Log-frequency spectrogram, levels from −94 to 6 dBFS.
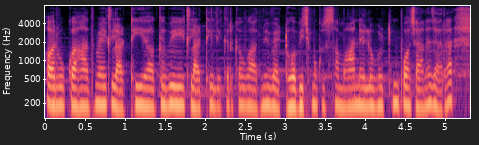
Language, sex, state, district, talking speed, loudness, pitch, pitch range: Marwari, female, Rajasthan, Churu, 295 wpm, -19 LUFS, 185 Hz, 175-190 Hz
